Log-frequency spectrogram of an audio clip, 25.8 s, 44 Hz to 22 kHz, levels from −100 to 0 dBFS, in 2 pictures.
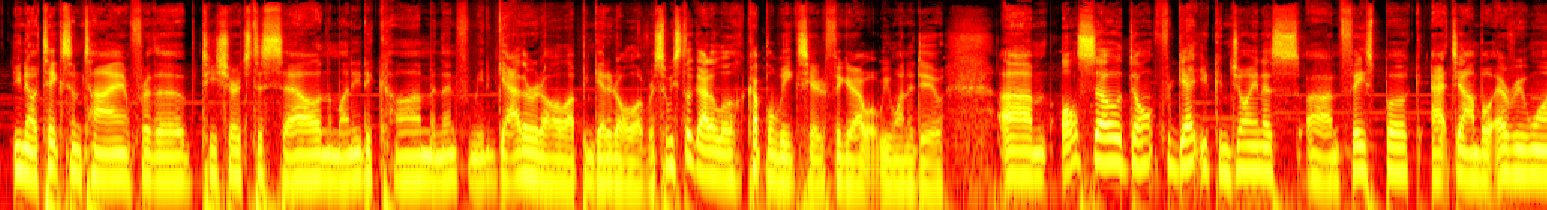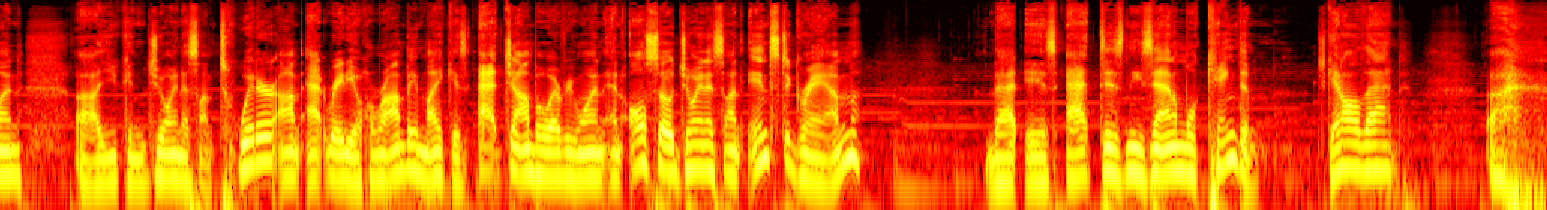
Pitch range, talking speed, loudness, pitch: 105-140 Hz, 220 wpm, -20 LUFS, 120 Hz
